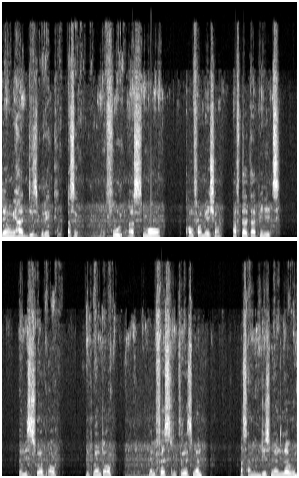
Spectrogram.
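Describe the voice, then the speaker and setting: A man with a non-native accent speaks at a moderate pace, leaving long, frequent pauses. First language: not English. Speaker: trading educator. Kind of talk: tutorial. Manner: halting.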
